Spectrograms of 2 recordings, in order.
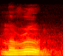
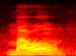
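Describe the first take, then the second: First: It is said with a plain English accent. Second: It is said with a Spanish-style accent. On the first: This is the original English term. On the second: This is what local people called him.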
